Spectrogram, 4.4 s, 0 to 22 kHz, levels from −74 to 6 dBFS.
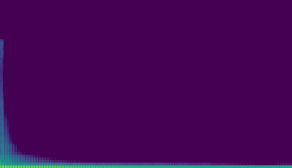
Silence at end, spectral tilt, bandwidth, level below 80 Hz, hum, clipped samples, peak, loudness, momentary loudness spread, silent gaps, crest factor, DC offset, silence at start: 0 s; -10 dB/octave; 3.2 kHz; -16 dBFS; none; under 0.1%; 0 dBFS; -19 LUFS; 15 LU; none; 14 dB; under 0.1%; 0 s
